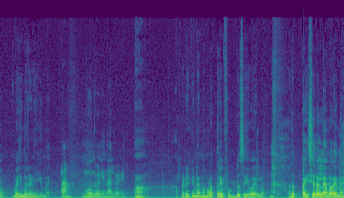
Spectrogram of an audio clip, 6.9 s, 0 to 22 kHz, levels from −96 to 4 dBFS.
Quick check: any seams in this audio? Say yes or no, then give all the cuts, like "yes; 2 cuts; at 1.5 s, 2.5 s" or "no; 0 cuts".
no; 0 cuts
